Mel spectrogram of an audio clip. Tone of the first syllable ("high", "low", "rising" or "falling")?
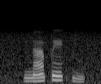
rising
